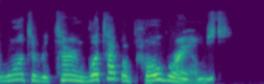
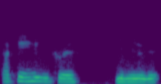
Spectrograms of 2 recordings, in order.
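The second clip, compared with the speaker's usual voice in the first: normal talking voice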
